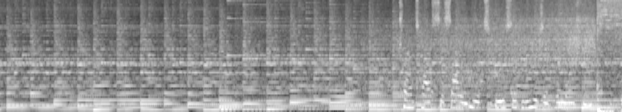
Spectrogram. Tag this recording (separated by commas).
Speech, Music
